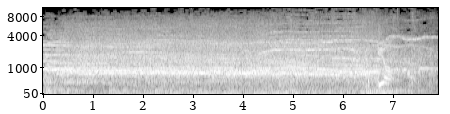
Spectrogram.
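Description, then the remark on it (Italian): A loud, dense crowd roars and cheers continuously, many voices shouting together, with a sharp whoop rising near the end as the noise begins to fade. “Allora, prima di iniziare io voglio sentire l'urlo della gente giusta.”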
